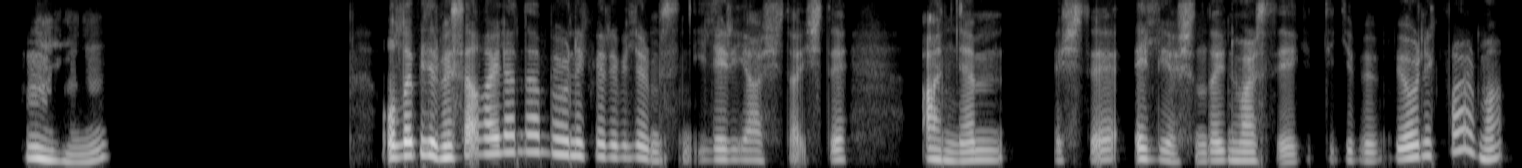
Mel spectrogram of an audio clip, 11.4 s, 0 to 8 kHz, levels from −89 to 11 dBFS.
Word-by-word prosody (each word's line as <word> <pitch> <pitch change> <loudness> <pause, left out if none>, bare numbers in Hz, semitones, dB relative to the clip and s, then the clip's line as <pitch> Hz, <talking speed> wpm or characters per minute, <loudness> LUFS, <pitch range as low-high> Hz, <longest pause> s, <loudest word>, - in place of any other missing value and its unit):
Hı 200 -1 -2 0.2
hı. 140 +9 -6 2.0
Olabilir. 240 +1 +7
Mesela 205 0 +5
ailenden 300 +2 +2
bir 270 - +1
örnek 240 -2 +2
verebilir 210 -2 -1
misin? 155 -2 -9
"İleri 170 +1 -4
yaşta, 165 -2 -7
işte, 175 - -4 0.6
annem, 165 -1 0 0.4
işte, 175 - -5
50 180 -2 0
yaşında 145 +1 -3
üniversiteye 155 -6 -2
gitti." 185 +7 -27
gibi 155 -2 -8
bir 180 - +2
örnek 220 +4 +3
var 325 -1 -2
mı? 185 +4 -2
180 Hz, 120 wpm, -21 LUFS, 160-225 Hz, 2.0 s, Olabilir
